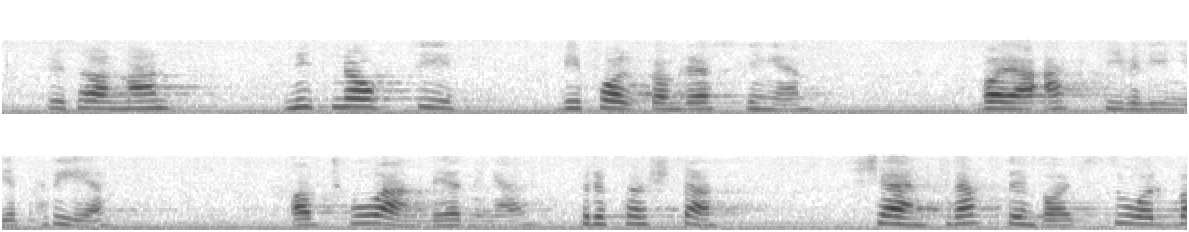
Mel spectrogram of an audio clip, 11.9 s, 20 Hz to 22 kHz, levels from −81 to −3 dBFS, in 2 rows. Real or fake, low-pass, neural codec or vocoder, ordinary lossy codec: fake; 5.4 kHz; codec, 16 kHz, 6 kbps, DAC; Opus, 64 kbps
